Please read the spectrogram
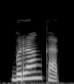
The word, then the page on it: berangkat: indonesian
